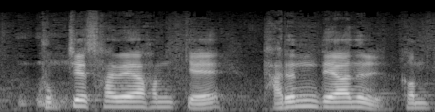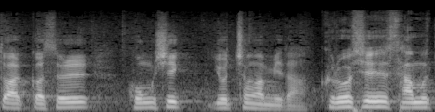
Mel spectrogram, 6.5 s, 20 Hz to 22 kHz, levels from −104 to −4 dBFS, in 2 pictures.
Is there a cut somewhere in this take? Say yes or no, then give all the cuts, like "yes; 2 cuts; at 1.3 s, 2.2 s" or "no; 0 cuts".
yes; 1 cut; at 5.6 s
